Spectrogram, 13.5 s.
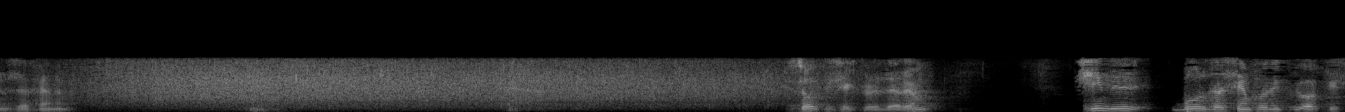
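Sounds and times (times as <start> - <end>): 
speech: 0.2 - 0.8, 8.0 - 9.4, 10.8 - 13.4
audience applause: 0.7 - 9.0.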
